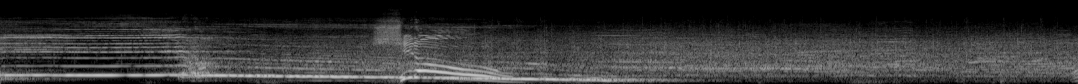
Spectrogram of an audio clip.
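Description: A ring announcer calls a fighter's name in one long drawn-out shout, held steady and then sliding slowly down in pitch, with a second falling call about four seconds in. The crowd cheers and applauds through the second half.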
